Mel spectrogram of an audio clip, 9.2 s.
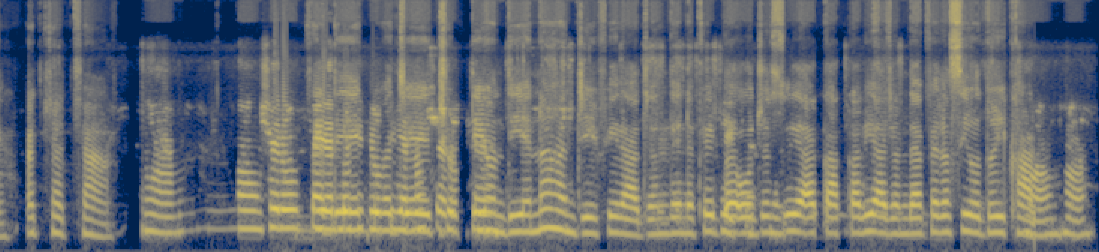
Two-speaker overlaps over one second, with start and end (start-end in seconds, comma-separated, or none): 2.6-4.0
